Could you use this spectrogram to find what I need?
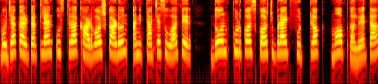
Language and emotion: Goan Konkani, neutral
